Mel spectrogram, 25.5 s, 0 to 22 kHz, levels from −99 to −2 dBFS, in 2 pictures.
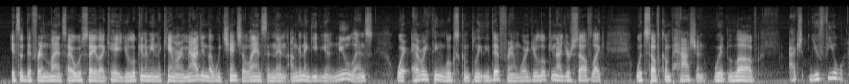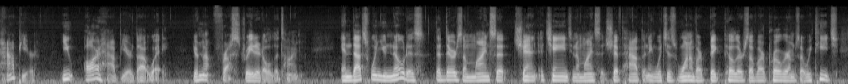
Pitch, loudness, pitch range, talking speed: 135 Hz, -28 LUFS, 125-145 Hz, 220 wpm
